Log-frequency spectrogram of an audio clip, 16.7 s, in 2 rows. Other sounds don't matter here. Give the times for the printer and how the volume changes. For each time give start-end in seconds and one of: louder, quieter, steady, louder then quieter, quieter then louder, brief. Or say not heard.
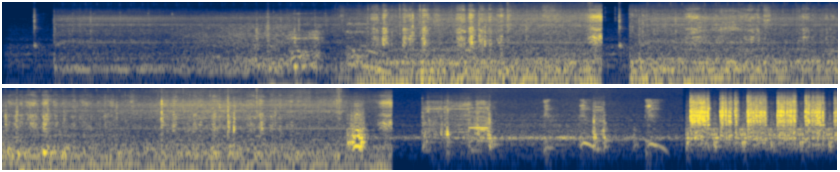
0.0-16.6 louder.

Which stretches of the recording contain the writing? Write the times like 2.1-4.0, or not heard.
3.2-12.8.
